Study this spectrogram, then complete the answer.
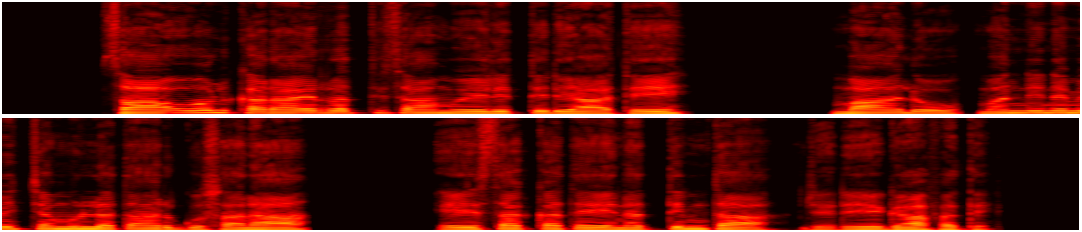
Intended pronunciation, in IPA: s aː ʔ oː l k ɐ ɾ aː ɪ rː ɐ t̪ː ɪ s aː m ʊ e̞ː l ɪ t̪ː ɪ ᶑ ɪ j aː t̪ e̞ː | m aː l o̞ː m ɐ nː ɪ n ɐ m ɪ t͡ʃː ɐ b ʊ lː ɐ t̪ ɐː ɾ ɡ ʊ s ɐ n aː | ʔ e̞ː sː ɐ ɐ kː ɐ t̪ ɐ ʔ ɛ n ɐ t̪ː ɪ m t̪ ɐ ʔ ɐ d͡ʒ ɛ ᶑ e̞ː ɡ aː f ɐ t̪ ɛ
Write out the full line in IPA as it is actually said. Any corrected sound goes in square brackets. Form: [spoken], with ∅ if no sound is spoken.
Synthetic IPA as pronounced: s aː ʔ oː l k ɐ ɾ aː ɪ rː ɐ t̪ː ɪ s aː m ʊ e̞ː l ɪ t̪ː ɪ ᶑ ɪ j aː t̪ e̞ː | m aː l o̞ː m ɐ nː ɪ n ɐ m ɪ t͡ʃː ɐ [m] ʊ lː ɐ t̪ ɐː ɾ ɡ ʊ s ɐ n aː | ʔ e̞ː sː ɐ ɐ kː ɐ t̪ ɐ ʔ ɛ n ɐ t̪ː ɪ m t̪ ɐ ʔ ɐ d͡ʒ ɛ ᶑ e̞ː ɡ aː f ɐ t̪ ɛ

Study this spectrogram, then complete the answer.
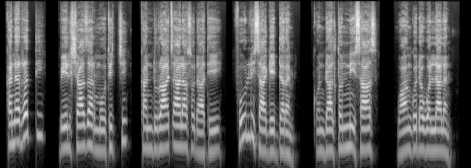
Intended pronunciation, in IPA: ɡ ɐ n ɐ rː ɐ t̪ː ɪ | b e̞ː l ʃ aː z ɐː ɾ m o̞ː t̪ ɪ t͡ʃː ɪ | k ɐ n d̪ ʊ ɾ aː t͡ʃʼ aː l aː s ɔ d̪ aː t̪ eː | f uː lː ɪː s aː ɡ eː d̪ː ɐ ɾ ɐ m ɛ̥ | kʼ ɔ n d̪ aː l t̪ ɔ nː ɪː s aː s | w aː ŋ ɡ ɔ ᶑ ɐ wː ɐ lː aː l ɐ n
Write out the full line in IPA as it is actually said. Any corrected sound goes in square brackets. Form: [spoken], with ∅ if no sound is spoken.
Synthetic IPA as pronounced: [k] ɐ n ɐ rː ɐ t̪ː ɪ | b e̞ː l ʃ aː z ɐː ɾ m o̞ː t̪ ɪ t͡ʃː ɪ | k ɐ n d̪ ʊ ɾ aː t͡ʃʼ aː l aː s ɔ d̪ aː t̪ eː | f uː lː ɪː s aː ɡ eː d̪ː ɐ ɾ ɐ m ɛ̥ | kʼ ɔ n d̪ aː l t̪ ɔ nː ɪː s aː s | w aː ŋ ɡ ɔ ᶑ ɐ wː ɐ lː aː l ɐ n

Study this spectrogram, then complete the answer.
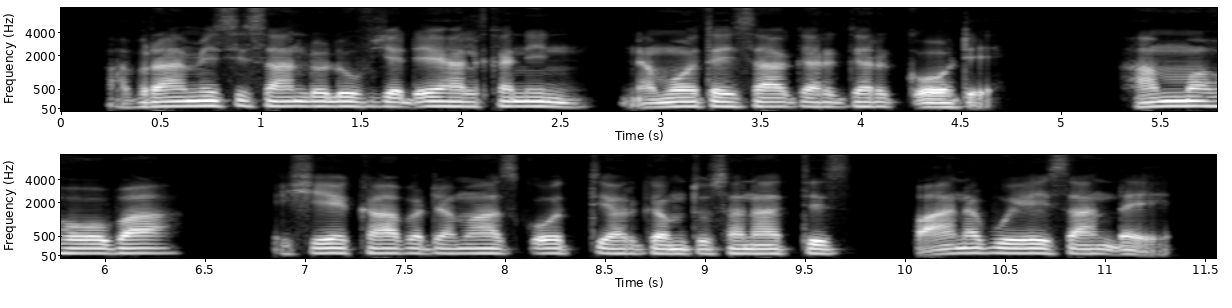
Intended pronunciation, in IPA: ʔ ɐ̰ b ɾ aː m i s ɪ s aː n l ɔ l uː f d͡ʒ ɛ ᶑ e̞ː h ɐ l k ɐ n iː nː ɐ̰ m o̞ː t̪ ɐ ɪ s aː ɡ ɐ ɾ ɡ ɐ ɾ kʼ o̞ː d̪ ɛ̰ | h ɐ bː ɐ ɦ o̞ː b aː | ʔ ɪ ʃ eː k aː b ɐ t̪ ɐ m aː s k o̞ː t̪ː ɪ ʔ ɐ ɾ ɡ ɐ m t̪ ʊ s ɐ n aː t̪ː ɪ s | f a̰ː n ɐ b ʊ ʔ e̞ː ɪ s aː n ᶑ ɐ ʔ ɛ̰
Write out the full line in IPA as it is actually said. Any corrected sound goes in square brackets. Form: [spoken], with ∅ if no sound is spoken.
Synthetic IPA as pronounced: ʔ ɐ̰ b ɾ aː m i s ɪ s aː n l ɔ l uː f d͡ʒ ɛ ᶑ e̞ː h ɐ l k ɐ n iː nː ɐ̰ m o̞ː t̪ ɐ ɪ s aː ɡ ɐ ɾ ɡ ɐ ɾ kʼ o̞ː d̪ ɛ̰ | h ɐ [mː] ɐ ɦ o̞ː b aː | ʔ ɪ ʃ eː k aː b ɐ [d̪] ɐ m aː s [kʼ] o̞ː t̪ː ɪ [∅] ɐ ɾ ɡ ɐ m t̪ ʊ s ɐ n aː t̪ː ɪ s | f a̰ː n ɐ b ʊ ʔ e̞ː ɪ s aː n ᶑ ɐ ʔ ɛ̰

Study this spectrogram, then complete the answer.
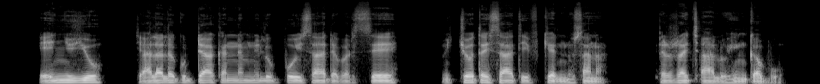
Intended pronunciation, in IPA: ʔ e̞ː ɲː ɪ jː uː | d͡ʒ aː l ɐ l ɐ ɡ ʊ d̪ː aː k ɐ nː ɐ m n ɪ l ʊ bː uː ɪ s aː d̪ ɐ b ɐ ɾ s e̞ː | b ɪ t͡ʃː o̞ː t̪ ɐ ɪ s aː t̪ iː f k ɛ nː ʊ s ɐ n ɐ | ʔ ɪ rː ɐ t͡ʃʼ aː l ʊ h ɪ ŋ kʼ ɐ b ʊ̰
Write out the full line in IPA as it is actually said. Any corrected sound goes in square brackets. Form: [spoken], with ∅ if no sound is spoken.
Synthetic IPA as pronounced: ʔ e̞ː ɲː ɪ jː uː | d͡ʒ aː l ɐ l ɐ ɡ ʊ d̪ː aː k ɐ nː ɐ m n ɪ l ʊ bː uː ɪ s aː d̪ ɐ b ɐ ɾ s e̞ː | [m] ɪ t͡ʃː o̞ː t̪ ɐ ɪ s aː t̪ iː f k ɛ nː ʊ s ɐ n ɐ | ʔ ɪ rː ɐ t͡ʃʼ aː l ʊ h ɪ ŋ kʼ ɐ b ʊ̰

